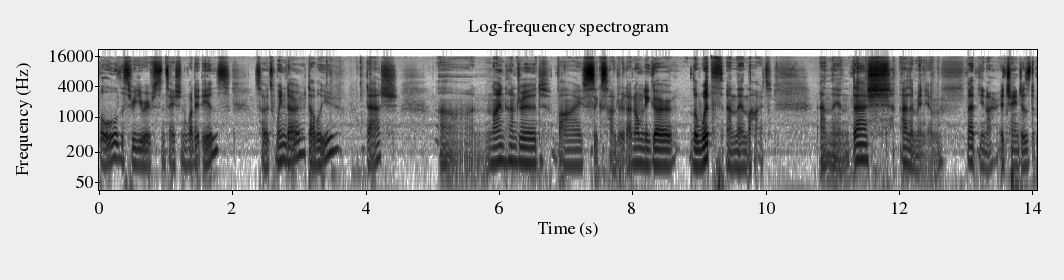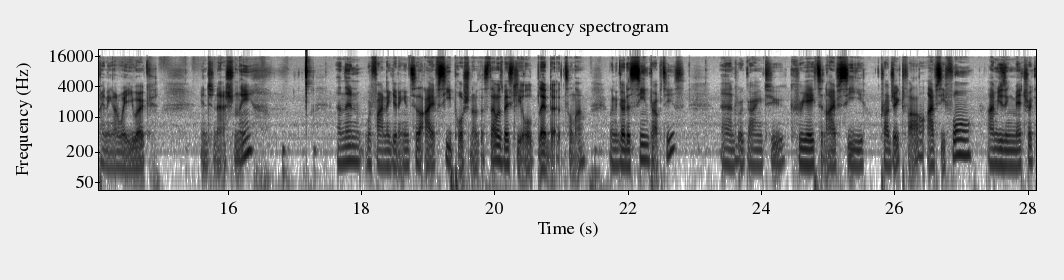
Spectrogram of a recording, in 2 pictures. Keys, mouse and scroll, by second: 0.7-13.6 drag, 6.4 0, 7.7 0, 15.3 click, 22.0 click.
